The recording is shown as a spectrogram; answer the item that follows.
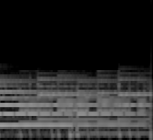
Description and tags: electric guitar certainly not the best sample, by can save your life.
electric, guitar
